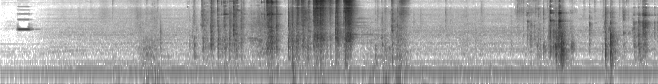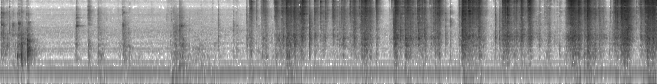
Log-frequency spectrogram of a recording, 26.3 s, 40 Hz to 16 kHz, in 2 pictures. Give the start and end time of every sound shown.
0.3s-26.3s: microwave
2.7s-3.3s: wardrobe or drawer
3.8s-7.4s: cutlery and dishes
7.8s-8.3s: wardrobe or drawer
16.5s-17.5s: wardrobe or drawer
18.0s-26.3s: cutlery and dishes

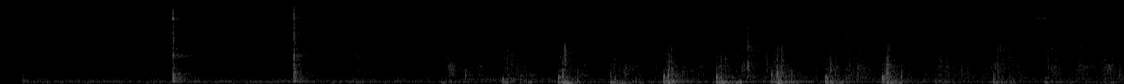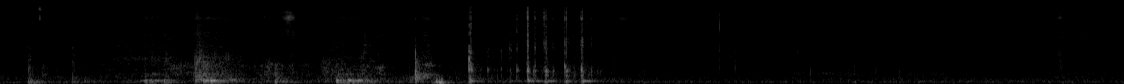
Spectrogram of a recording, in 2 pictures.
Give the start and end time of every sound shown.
1.6s-1.9s: light switch
2.8s-3.1s: light switch
4.7s-11.9s: footsteps
15.8s-17.3s: keyboard typing

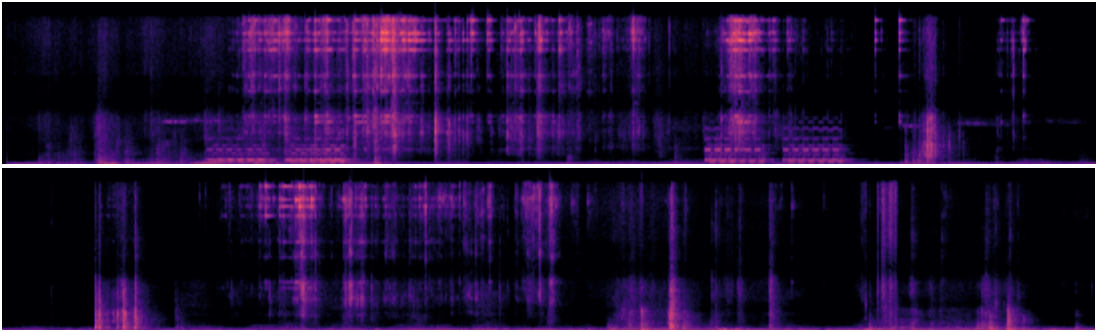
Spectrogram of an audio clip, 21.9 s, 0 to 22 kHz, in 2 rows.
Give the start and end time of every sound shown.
0.2s-3.3s: footsteps
2.0s-3.6s: bell ringing
2.4s-9.1s: keys
7.0s-8.5s: bell ringing
9.9s-10.3s: keys
13.5s-16.6s: keys
17.0s-18.8s: wardrobe or drawer
19.5s-21.3s: wardrobe or drawer

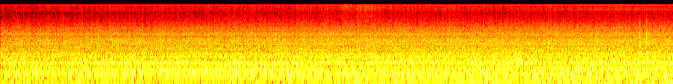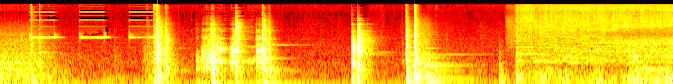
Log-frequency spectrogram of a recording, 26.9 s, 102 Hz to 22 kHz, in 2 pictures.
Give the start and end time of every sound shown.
0.0s-17.5s: microwave
17.4s-19.6s: cutlery and dishes
20.3s-21.0s: cutlery and dishes
21.5s-22.9s: microwave
23.6s-26.9s: running water

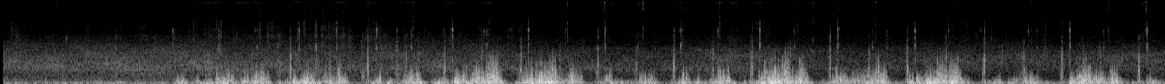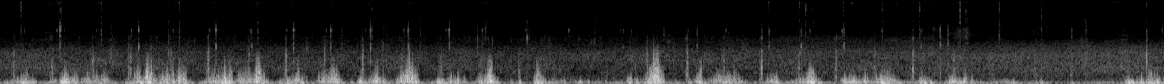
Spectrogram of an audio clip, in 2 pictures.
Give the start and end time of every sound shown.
1.8s-23.3s: footsteps

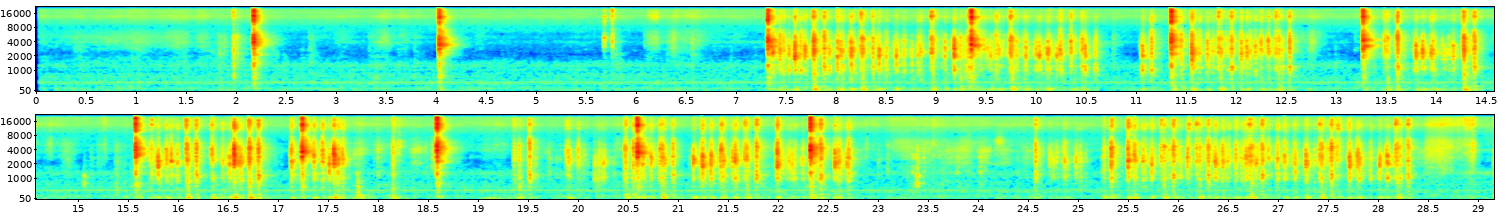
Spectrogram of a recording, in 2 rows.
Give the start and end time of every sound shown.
1.9s-2.4s: light switch
3.9s-4.2s: light switch
7.3s-14.5s: keyboard typing
9.2s-9.5s: light switch
11.2s-11.5s: light switch
13.2s-13.4s: light switch
15.4s-15.8s: light switch
15.7s-17.7s: keyboard typing
17.2s-17.4s: light switch
18.5s-18.7s: light switch
19.4s-22.8s: keyboard typing
20.5s-20.8s: light switch
22.2s-22.5s: light switch
24.5s-28.4s: keyboard typing

